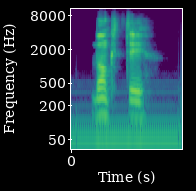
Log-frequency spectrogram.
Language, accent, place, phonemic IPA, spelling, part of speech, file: French, France, Lyon, /bɑ̃k.te/, banqueter, verb, LL-Q150 (fra)-banqueter.wav
- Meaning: to banquet, feast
